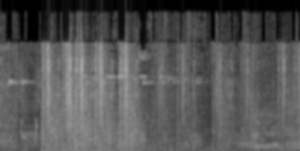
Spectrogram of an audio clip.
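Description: Gunfire in the open-world action game Sleeping Dogs comes as a rapid, dense fusillade of shots over a busy game mix, with a player's voice talking over it.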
